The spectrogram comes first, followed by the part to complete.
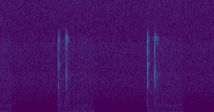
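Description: Near silence with faint clicks in two quick pairs, one about a second in and the other near three seconds.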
